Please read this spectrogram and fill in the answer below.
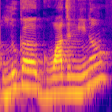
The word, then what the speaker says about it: Guadagnino: A 2024 movie, Challengers, directed by, am I going to pronounce this right, Luca Guadagnino? – Perfect.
